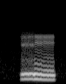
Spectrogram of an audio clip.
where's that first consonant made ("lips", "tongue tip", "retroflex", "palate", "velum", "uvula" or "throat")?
throat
